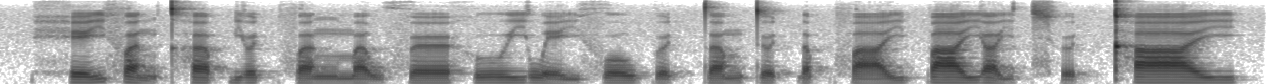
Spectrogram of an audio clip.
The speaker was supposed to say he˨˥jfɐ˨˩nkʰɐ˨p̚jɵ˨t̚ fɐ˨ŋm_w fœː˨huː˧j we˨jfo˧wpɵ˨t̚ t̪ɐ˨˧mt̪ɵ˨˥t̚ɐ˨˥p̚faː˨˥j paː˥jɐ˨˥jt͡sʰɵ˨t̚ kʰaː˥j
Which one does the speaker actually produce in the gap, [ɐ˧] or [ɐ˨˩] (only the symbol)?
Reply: ɐ˨˩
